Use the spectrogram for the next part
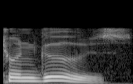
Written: Tungus

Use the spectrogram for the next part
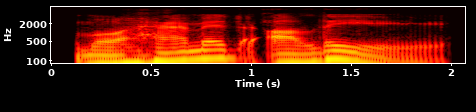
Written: Mohammed Ali

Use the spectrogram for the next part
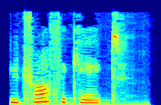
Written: eutrophicate

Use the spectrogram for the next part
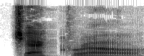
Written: checkrow

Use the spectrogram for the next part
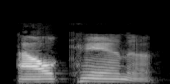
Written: alkanna

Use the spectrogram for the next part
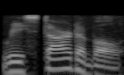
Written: restartable

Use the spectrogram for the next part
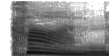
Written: Kahn

